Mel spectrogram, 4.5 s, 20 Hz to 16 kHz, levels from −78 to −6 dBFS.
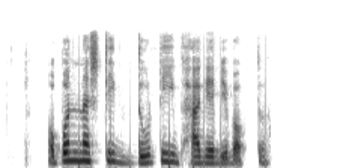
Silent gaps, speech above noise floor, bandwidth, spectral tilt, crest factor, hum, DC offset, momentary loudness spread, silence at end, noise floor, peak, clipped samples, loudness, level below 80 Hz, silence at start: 3.38-3.42 s; 33 dB; 8.2 kHz; -6 dB/octave; 20 dB; none; under 0.1%; 17 LU; 0.95 s; -56 dBFS; -4 dBFS; under 0.1%; -23 LUFS; -56 dBFS; 0.65 s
